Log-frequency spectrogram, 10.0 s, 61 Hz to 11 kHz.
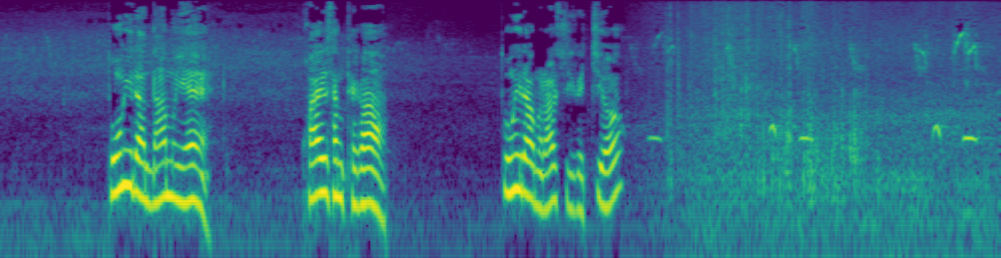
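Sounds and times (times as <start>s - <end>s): birds chirping and whistling: 0.0s - 5.2s, 6.0s - 10.0s.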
